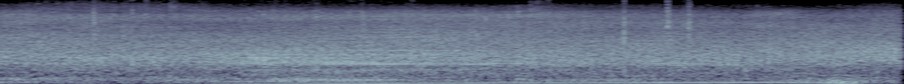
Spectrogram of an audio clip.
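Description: Road vehicle running past: a steady low engine hum under a haze of road noise that swells about two seconds in, the hum dropping away shortly before the end.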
